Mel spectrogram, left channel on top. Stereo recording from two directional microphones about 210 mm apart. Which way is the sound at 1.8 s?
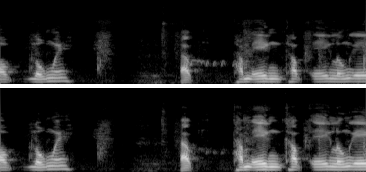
25° right (ahead or behind).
